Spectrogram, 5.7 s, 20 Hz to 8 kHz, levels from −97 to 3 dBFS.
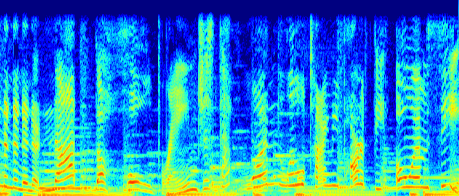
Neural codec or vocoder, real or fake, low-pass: none; real; 7.2 kHz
